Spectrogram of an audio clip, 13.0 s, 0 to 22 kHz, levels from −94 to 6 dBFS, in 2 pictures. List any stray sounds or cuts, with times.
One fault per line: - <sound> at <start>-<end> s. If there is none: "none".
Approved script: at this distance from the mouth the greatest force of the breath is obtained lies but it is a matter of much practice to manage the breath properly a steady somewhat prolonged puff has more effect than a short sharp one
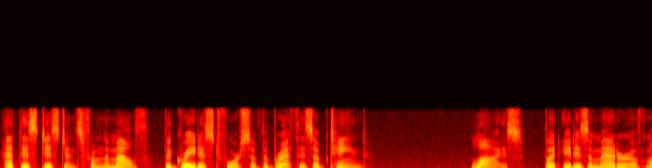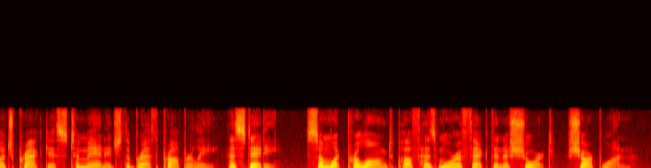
none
